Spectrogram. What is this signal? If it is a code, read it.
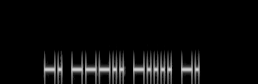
Morse code, heard as a keyed tone, about 34 wpm, 700 Hz. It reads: N86N
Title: Common Cut Numbers - 4-Digit 35wpm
